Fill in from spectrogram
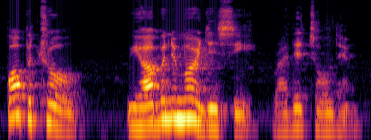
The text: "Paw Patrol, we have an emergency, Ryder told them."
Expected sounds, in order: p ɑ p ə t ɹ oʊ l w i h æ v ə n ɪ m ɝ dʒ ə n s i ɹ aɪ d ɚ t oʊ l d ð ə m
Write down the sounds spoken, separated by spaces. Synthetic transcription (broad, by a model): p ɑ p ə t ɹ oʊ l w i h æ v ə n ɪ m ɝ dʒ ə n s i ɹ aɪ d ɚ t oʊ l d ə m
